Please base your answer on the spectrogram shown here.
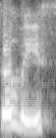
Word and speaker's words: Elise: like how are you so is it l oh one syllable yes well um my name is elise nice to meet you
